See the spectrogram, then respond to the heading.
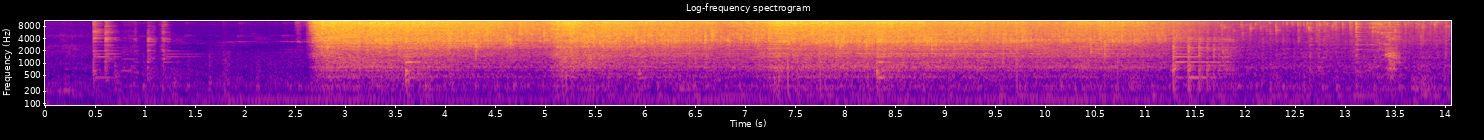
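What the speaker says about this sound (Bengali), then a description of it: "মিষ্টি কুমড়ো ভাজা হয়ে গেছে, আরও একটু আছে, ভেজে নেবো" Sweet pumpkin frying in a pan, a loud steady sizzle that starts abruptly and fills most of the span, with occasional stirring clinks and scrapes before it fades at the end; no talking.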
